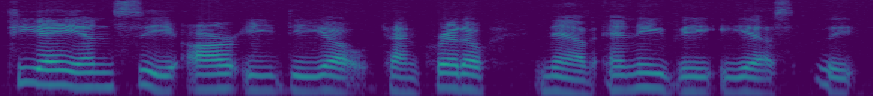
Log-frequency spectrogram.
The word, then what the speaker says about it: Tancredo: because I'm not sure that the well the pronunciation is Right t-a-n-c-r-e-d-o tancredo Nev n-e-v-e-s the S is silent and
